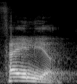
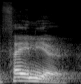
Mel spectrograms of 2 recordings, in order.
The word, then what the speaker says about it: failure: ये इसका British English का उच्चारण है, ब्रिटिश इंग्लिश का प्रोनाउंसिएशन है, फेलियर। अगर इसको अमेरिकन में पढ़ना होता तो हम पढ़ते हैं फेलियर।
